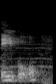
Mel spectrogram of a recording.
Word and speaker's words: ABL: Quoting Thompson in amongst this is the action behavior language ABL pronounced Able which encodes not just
